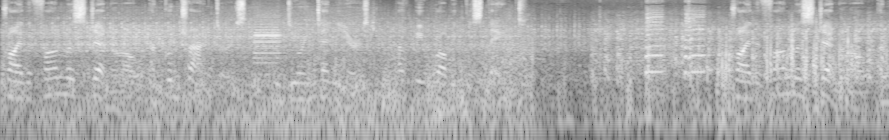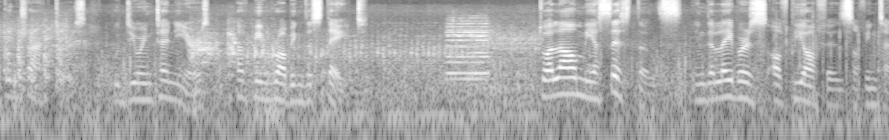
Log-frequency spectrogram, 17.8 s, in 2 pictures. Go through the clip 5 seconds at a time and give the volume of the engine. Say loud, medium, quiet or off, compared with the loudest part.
medium, loud, loud, off.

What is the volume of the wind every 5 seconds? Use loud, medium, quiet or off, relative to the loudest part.
loud, loud, medium, medium.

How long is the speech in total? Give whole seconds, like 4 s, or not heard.
14 s.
